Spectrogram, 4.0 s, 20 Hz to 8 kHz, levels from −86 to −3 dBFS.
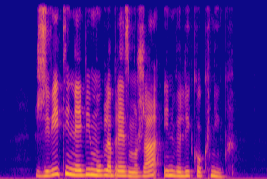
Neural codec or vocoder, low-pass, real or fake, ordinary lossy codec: codec, 16 kHz, 16 kbps, FunCodec, trained on Chinese and English, 50 frames a second; none; fake; none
